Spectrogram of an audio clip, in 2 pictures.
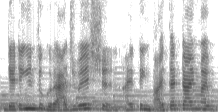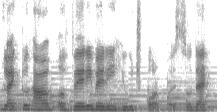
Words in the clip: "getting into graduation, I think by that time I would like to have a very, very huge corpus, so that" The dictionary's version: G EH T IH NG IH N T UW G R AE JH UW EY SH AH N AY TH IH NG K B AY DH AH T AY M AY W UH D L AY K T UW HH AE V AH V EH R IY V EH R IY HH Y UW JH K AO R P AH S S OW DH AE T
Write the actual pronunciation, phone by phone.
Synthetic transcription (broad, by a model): G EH T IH NG IH N T UW G R AE JH UW EY SH AH N AY T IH NG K B AY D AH T AY M AY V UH D L AY K T UW HH AE V AH V EH R IY V EH R IY HH Y UW JH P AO R P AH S S OW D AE T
